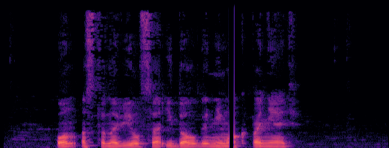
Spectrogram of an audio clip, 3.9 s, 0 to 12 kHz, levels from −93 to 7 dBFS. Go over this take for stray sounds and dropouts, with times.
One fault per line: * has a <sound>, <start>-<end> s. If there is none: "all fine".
* has a dropout, 2.3-2.3 s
